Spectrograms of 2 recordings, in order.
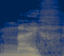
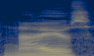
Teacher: that's an F sound but it's a v between vowels like it is in the plural of those words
